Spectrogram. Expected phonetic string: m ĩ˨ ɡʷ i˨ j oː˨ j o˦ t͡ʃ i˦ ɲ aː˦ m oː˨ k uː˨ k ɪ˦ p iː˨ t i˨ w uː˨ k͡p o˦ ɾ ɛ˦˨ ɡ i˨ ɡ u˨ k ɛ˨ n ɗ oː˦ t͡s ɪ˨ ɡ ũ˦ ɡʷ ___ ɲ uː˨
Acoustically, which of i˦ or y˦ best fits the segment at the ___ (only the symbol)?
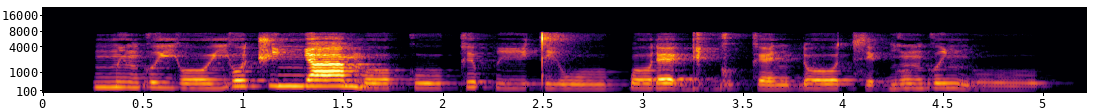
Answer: i˦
